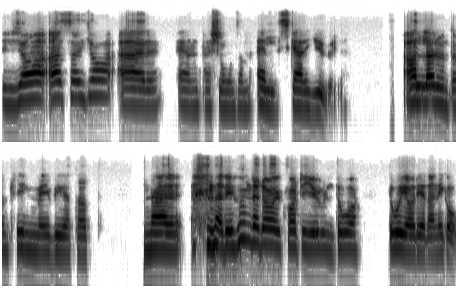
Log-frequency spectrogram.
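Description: Heard in a dry, close sound with no echo, a woman speaks at a very slow pace and medium pitch with ordinary pitch variation. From Sweden, Tidaholm in Skaraborg. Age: 20s. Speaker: singer-songwriter. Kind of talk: interview.

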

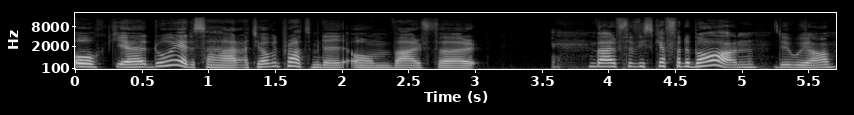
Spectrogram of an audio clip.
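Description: A woman with an ordinary speaking voice, medium pitch, lively intonation, and a moderate pace. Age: 40s. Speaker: podcast host. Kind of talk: casual chat.

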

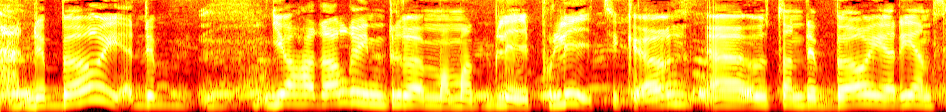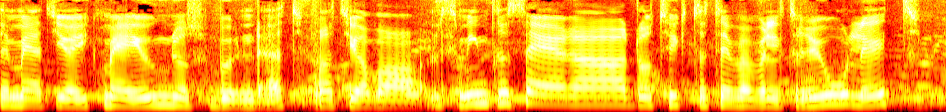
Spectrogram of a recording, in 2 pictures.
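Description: A woman at medium pitch speaks at a very fast pace with very even loudness. Noticeable background noise is present. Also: ordinary pitch variation. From Malmö, southern Sweden. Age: 30s. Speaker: local politician. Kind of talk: interview. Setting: outdoor election booth on a town square.

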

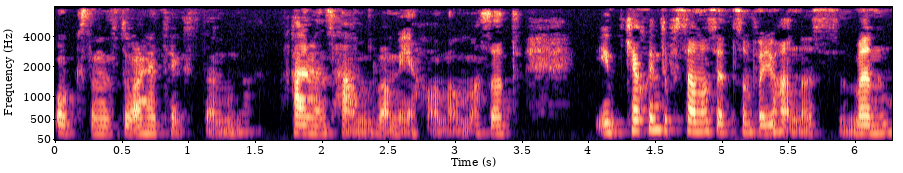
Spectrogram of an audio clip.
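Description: Vocal fry in a woman's medium-pitched voice, moderately paced and fairly even in intonation. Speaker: podcast host and university chaplain. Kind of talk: casual theological conversation. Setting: Uppsala, recorded in person. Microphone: poor sound quality.

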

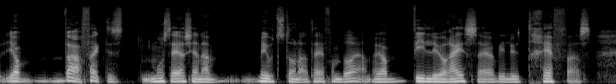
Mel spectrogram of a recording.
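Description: At a moderate pace, a man speaks in a medium pitch with monotone, flat intonation and a dry, close sound with no echo. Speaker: franchise chain CEO. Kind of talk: interview.

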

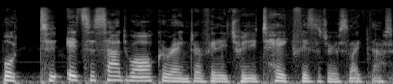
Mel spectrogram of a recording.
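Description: A woman in an Irish accent speaks with a very deep, low pitch, a dark, mellow tone and ordinary pitch variation. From Ireland, County Wexford (Rosslare Harbour). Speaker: local protest committee member. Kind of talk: radio interview. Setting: studio.

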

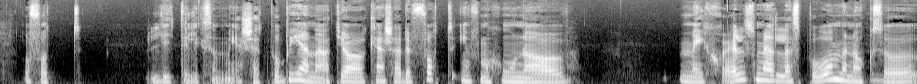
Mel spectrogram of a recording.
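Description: With a normal speaking voice, a woman talks at a fairly quick pace at medium pitch with ordinary pitch variation, in a very clean recording with a silent background and a dry, close sound with no echo. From Sweden, Eskilstuna. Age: 30s. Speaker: new mother, podcast guest. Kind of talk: interview, personal story.

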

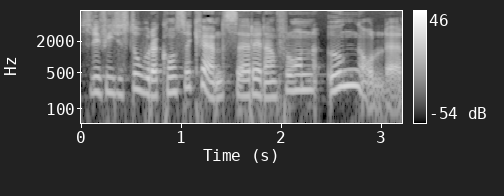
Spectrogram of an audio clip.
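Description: A woman with a Gothenburg accent speaks at a medium pitch and a moderate pace. The recording is very clean, with a silent background. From Gothenburg, Sweden. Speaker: local politician, education committee. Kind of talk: interview.

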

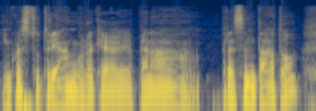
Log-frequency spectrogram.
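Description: In a Swedish accent, a man speaks at a fairly low pitch. The recording is very clean with a silent background and a dry, close sound with no echo. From Sweden. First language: Swedish (speaking Italian). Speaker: podcast host. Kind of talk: casual chat. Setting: home recording studio.

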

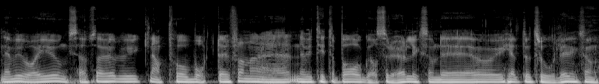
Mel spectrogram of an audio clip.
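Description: Talking at a fairly quick pace with hardly any pauses, a man keeps a flat monotone at medium pitch, his tone dark and mellow and his loudness very even. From Sweden, Limared (Västergötland). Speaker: opposition politician. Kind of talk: casual chat. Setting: office rigged as studio. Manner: halting.

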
